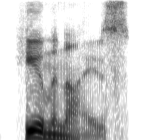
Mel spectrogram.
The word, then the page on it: humanize: British English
